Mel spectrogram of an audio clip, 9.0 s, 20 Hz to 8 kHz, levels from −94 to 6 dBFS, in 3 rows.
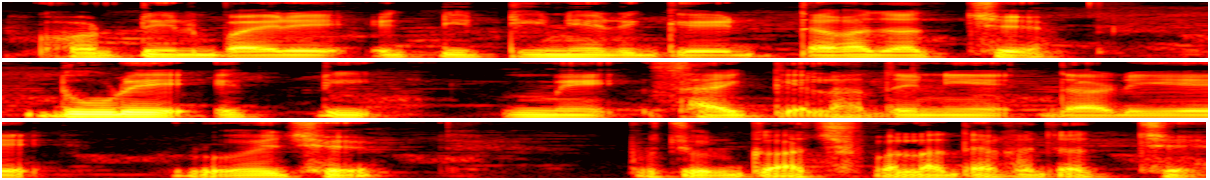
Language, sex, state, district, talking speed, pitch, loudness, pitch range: Bengali, male, West Bengal, Dakshin Dinajpur, 120 wpm, 105 Hz, -20 LUFS, 100-110 Hz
